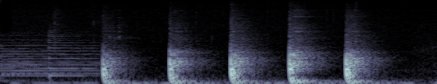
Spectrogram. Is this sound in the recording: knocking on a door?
yes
